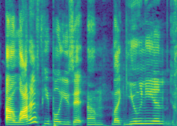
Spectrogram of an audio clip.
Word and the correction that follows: Jungian: I can never say his name. Use it Jungian. – Jungian.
